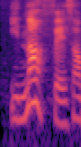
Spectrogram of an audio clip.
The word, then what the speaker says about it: enough: enough에서 먼저 이 발음은 알파벳 E를 써주시면 되고요. 너 부분은 니은 소리가 나는 N 그리고 소리가 나는 O, U를 씁니다. 마지막으로 F 소리는 이 단어의 경우 GH를 썼습니다.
